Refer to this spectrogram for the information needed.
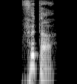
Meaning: inflection of füttern: 1. first-person singular present 2. singular imperative
- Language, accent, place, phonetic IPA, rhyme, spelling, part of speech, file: German, Germany, Berlin, [ˈfʏtɐ], -ʏtɐ, fütter, verb, De-fütter.ogg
